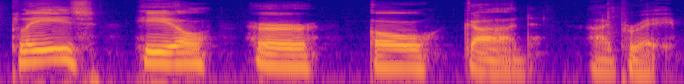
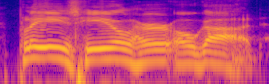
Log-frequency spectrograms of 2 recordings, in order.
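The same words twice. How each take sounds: First: Slow prayer. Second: Loud, slow, higher cry of Please heal her; fervent prayer. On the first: Preacher models the short prayer for listeners, very slow and sinking. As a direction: linger on each word, let the end sink away. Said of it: "That's the prayer for today". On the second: Preacher shows the congregation a simple prayer, loud fervent plea. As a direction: call out the short prayer with full force. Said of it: "Can you say five words". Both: Shown as a demonstration.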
